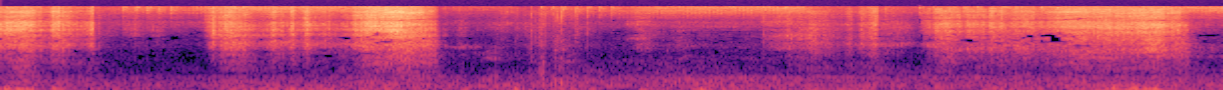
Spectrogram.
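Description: A metal palette knife with a black handle scrapes and carves the side of a large, solid, round tier of compacted layered sand, and clumps of sand fall away. The clip is a series of bright, gritty scraping bursts over a soft, low, crumbling rumble, with short quieter gaps between strokes.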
